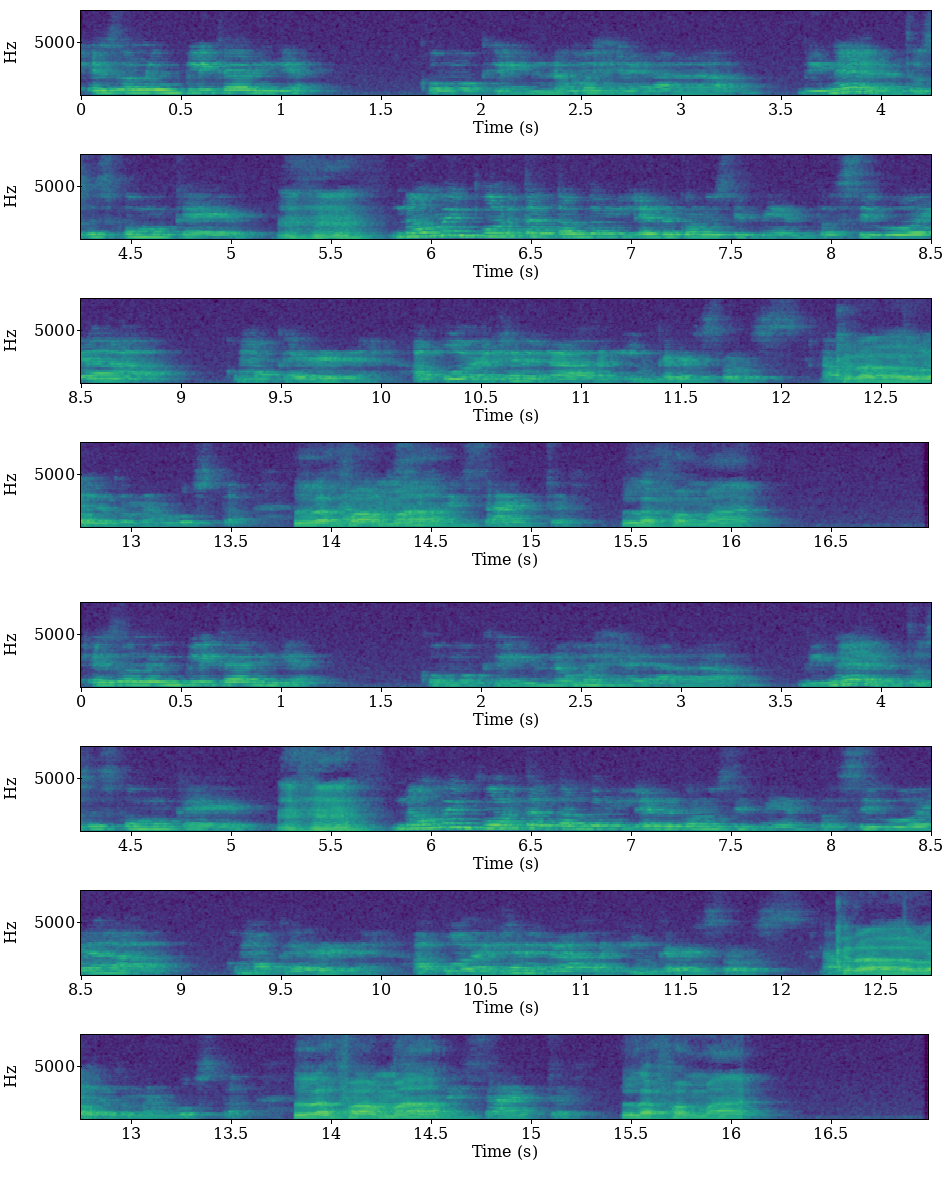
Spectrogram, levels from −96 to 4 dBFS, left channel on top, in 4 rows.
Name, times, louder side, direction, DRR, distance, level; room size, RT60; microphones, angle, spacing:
voice 1, 0.0-1.2 1.7-5.1 5.8-8.9 9.2-15.2, left 2 dB, 65° left, 0 dB, 1.4 m, -29 dB
voice 2, 5.2-5.7 12.3-12.8 13.8-14.6 15.5-16.1, right 2 dB, 30° right, 4 dB, 0.4 m, -24 dB
4.7 x 3.6 x 2.2 m, 0.41 s
head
